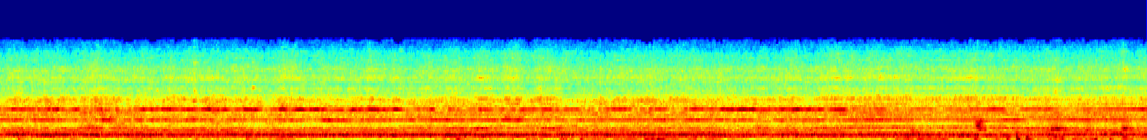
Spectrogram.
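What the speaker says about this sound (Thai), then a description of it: "เราก็ใช้ไดเป่าผมเป่าก็ให้สีแห้ง" A hair dryer blows steadily at close range to dry paint on a water hyacinth decoupage craft piece, a constant loud whoosh with someone speaking over it.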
